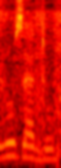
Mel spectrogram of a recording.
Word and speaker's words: Lousado: Et ça se prononce Losado.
